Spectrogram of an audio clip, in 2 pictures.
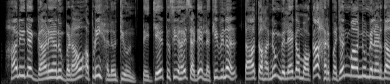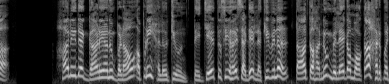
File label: IVR/Phone systems Male Punjabi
